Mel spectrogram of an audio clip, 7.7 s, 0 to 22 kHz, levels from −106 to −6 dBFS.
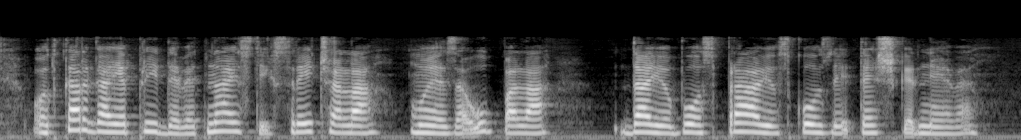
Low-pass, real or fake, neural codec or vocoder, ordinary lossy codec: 7.2 kHz; fake; codec, 16 kHz, 16 kbps, FreqCodec, larger model; none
